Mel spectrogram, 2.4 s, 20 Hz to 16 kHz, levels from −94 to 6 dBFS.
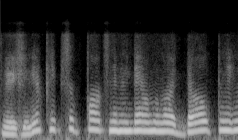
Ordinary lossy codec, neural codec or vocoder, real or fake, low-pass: Opus, 16 kbps; codec, 16 kHz, 0.5 kbps, FreqCodec, smaller model; fake; 7.2 kHz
